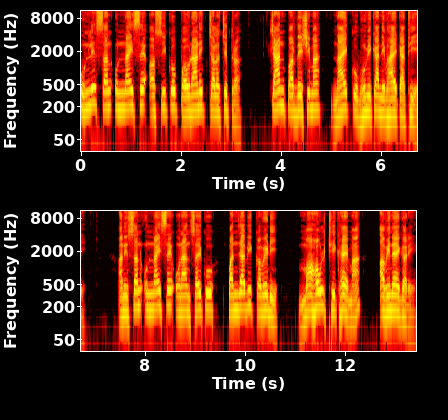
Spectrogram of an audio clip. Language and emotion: Nepali, neutral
